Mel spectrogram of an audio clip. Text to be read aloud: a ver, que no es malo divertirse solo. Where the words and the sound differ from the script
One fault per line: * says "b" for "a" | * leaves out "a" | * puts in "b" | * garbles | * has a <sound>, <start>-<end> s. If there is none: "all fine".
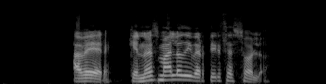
all fine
